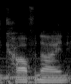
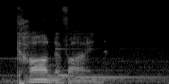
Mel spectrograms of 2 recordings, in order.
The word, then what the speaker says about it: Carnivine: Uh did I say Carvinine? It's Carnivine. Um probably. Yeah, I will mispronounce a lot of Pokemon. I'm certain I will. Uh, carnivine. Yeah, I guess like a carnivore.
